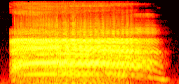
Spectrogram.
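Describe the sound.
A voice imitates the Wilhelm scream: one loud, strained, high-pitched cry held for over a second, then sliding down and cutting off abruptly.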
